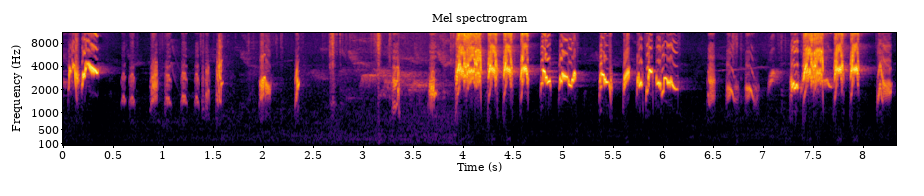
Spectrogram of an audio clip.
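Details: Red-whiskered bulbul singing in the morning, trained for song contests: bursts of bright whistled, warbling notes in quick clusters separated by short pauses, some phrases sliding up and down, with a faint low rumble underneath.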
